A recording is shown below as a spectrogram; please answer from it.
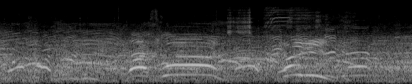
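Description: A man's voice over steady stadium crowd noise.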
